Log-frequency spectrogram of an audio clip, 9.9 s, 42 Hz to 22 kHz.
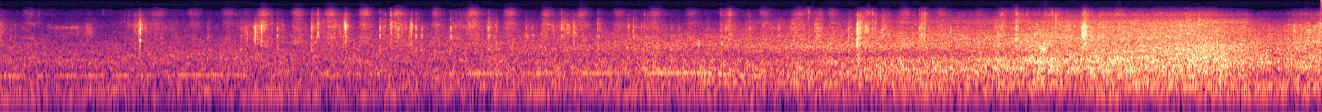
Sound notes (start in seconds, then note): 2.2 spray can hissing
